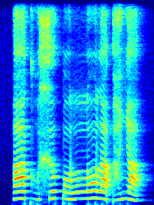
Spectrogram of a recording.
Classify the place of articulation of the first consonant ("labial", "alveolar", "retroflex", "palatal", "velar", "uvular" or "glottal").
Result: velar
